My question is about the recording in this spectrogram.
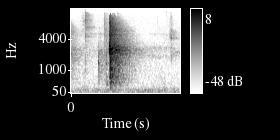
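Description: Rose stems and foliage being handled and pushed into a flower arrangement, with one sudden sharp rustle or snap about a second in that fades quickly.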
